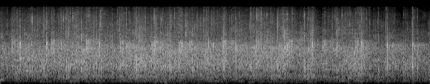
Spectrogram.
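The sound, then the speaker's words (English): A church crowd at Revive applauds its worship team and announcements people, a dense wash of many hands clapping at a constant, fairly loud level throughout with no pauses and no voices on top. “Can we praise God for our worship team and for our announcements people?”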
